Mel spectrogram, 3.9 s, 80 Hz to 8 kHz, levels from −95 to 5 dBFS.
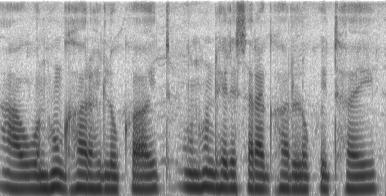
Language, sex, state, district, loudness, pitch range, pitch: Magahi, female, Jharkhand, Palamu, -16 LUFS, 150-160 Hz, 155 Hz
